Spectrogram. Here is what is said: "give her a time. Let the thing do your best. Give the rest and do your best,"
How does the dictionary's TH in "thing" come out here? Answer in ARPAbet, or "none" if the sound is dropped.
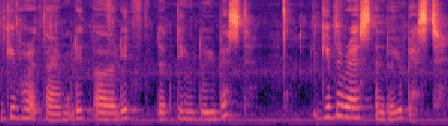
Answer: T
